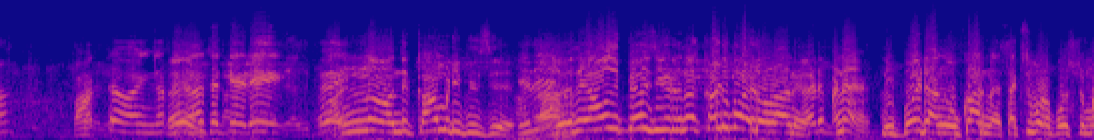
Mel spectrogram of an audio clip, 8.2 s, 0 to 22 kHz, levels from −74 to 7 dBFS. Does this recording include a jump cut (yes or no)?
yes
